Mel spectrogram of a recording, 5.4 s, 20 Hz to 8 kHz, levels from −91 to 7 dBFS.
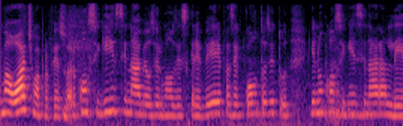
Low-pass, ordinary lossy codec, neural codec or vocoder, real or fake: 7.2 kHz; MP3, 48 kbps; none; real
